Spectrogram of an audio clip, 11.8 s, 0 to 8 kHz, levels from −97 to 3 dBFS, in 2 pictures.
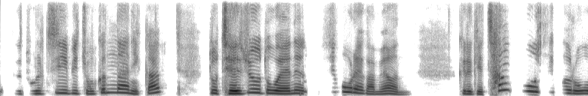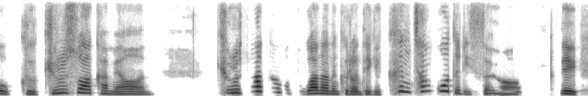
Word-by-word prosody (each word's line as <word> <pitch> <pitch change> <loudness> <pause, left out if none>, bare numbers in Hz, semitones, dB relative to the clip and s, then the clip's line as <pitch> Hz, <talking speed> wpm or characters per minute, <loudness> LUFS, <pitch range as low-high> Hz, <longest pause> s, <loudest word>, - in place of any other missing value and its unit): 그 210 - -15
돌집이 245 +3 -4
좀 210 -1 -6
끝나니까 300 - +1 0.5
또 260 - 0
제주도에는 240 0 +6 0.2
시골에 360 -6 0
가면 195 -3 -2 0.5
그렇게 200 -2 -1
창고식으로 340 - -2
그 200 -3 -5
귤 275 +3 -1
수확하면 205 - 0 0.6
귤 290 +2 -1
수확하고 350 -8 +2
보관하는 230 -1 +5
그런 195 -2 -1
되게 185 -1 -5
큰 400 -3 -2
창고들이 420 - -2
있어요. 190 +4 -9 0.7
근데 220 -3 +5
245 Hz, 290 characters per minute, -23 LUFS, 205-310 Hz, 0.7 s, 제주도에는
